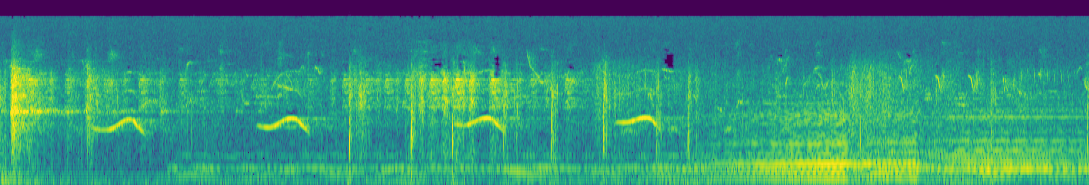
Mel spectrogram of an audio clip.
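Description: Suspenseful film score: a low held drone that swells and fills out with more sustained tones after about seven seconds. Over it a bird calls four times, each a short whistle rising then falling, about every one and a half to two seconds.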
